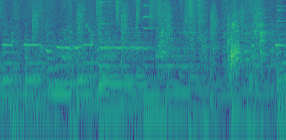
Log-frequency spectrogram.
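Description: Upbeat background music, with short dog vocal sounds from a border collie and a corgi play-fighting, the loudest one near the end.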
